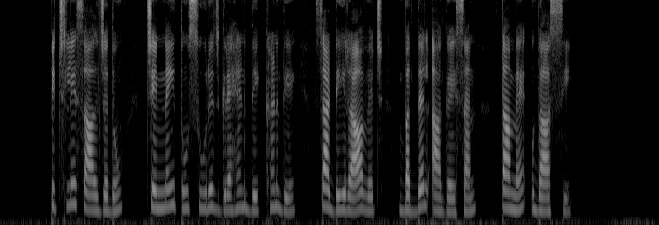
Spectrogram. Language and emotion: Punjabi, sad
